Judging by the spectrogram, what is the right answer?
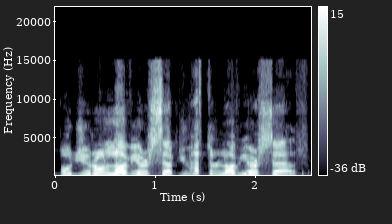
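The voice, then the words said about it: Put-on Venezuelan accent. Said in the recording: “She's she's got this beautiful uh, Venezuelan accent.”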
